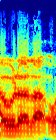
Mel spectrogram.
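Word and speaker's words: Santaolalla: Petite mention spéciale quand même pour euh, l'OST, qui est fait, attention, par Gustavo Santaolala ou Santagnola, je sais pas du tout comment ça se prononce. – Santa Santaolala, ouais.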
